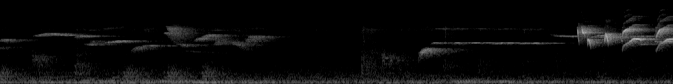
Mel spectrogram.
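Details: Song of an orange-headed thrush, meant to stir a quiet captive bird into singing. Quiet sliding whistles and twisting notes build slowly, ending in a loud cluster of sharp, high, rapidly repeated chirps.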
